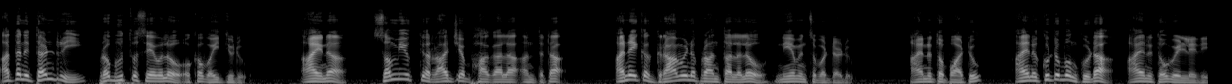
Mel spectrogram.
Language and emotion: Telugu, neutral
